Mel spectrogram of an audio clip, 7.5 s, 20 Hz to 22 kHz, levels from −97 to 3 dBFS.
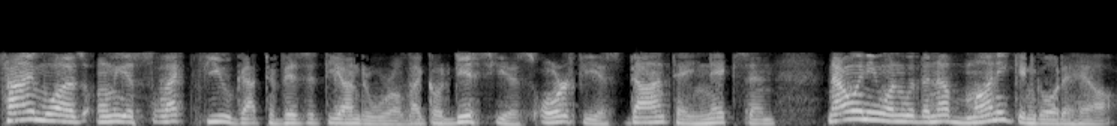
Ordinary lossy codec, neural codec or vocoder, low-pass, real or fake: AAC, 16 kbps; none; 7.2 kHz; real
